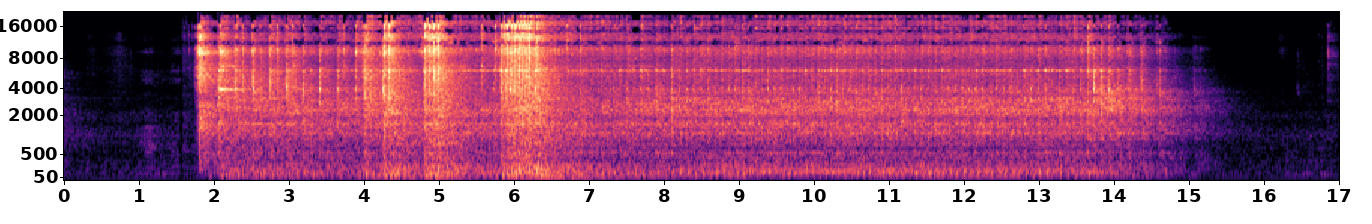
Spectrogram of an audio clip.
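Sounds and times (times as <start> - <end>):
small engine idling: 2.0 - 15.2.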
